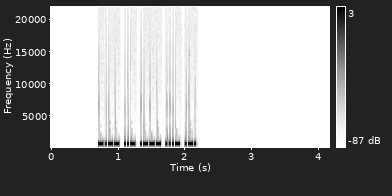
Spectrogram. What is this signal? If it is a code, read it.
Morse code, heard as a keyed tone, about 49 wpm, 700 Hz. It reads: YUJVR
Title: Code Groups - 5 Letters - 50wpm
